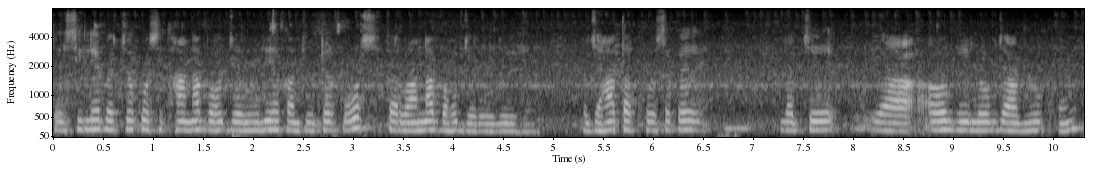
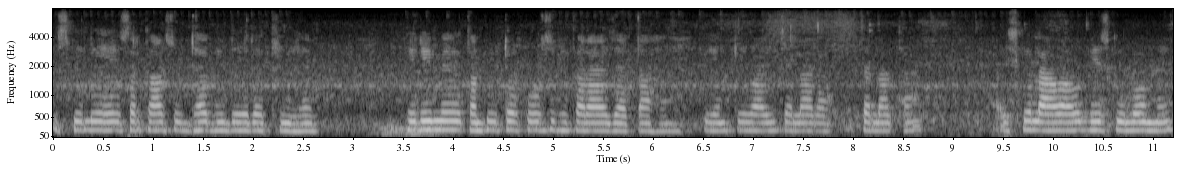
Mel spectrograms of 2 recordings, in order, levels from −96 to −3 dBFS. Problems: constant background noise, continuous background conversations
